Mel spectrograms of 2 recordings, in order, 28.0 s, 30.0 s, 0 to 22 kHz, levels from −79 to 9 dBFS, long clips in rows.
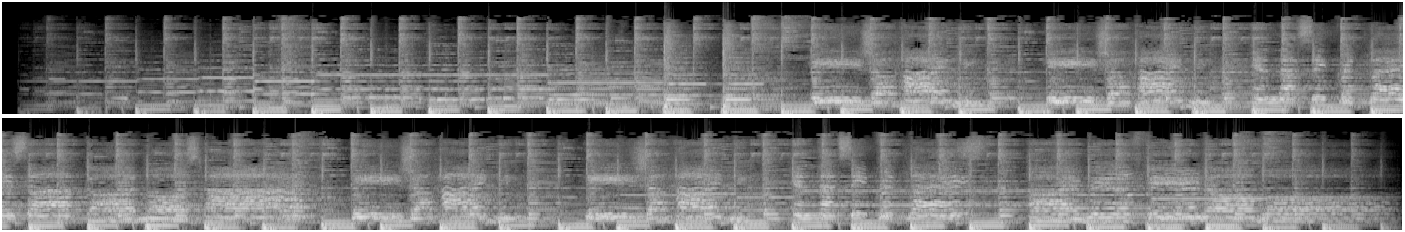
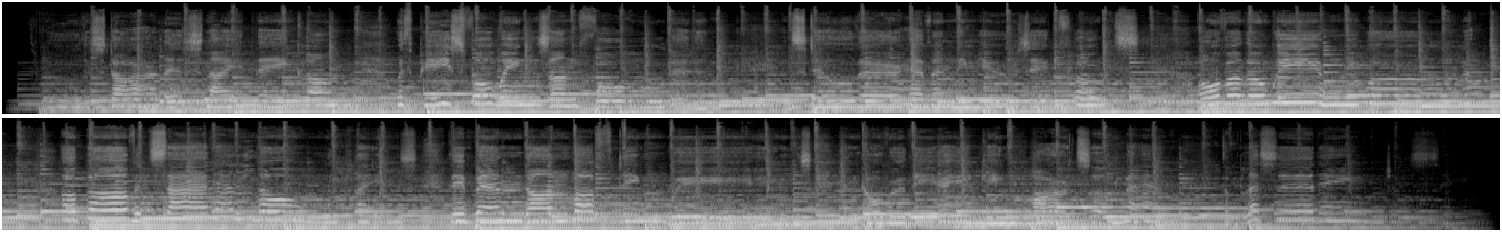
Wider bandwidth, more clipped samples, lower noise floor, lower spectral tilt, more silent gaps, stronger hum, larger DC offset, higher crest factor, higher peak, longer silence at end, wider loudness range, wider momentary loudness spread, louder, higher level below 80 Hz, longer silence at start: second, 14.5 kHz vs 19.5 kHz; first, 0.2% vs under 0.1%; second, -34 dBFS vs -47 dBFS; second, -4 dB/octave vs -7 dB/octave; neither; neither; neither; about the same, 12 dB vs 14 dB; about the same, 0 dBFS vs 0 dBFS; second, 0.1 s vs 0.75 s; about the same, 4 LU vs 3 LU; about the same, 7 LU vs 8 LU; first, -11 LUFS vs -14 LUFS; about the same, -20 dBFS vs -22 dBFS; first, 0.45 s vs 0.3 s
